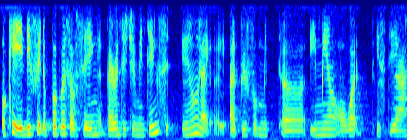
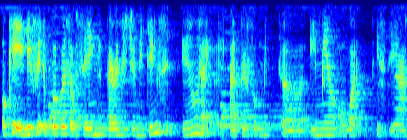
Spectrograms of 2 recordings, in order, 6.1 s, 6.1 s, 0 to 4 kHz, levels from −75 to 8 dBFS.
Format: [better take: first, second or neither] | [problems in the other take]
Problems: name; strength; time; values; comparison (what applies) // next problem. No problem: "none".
first | background sound (Piano); 15 dB below the speech // room echo; dies away in 1 s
